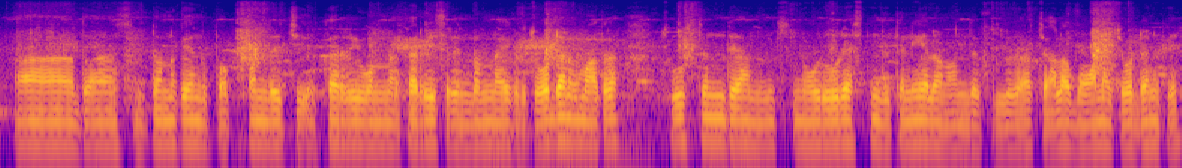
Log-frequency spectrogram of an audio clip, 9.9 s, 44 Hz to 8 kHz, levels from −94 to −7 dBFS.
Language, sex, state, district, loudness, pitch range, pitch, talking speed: Telugu, male, Andhra Pradesh, Guntur, -23 LUFS, 95-100 Hz, 95 Hz, 105 wpm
